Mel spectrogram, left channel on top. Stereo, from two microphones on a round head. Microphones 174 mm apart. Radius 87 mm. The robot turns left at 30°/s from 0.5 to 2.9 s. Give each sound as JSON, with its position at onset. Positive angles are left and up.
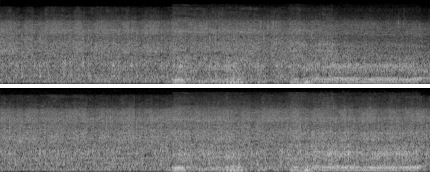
{"t": 1.7, "sound": "snoring", "azimuth_deg": 0, "distance_m": 0.7}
